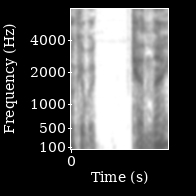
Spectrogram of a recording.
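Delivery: hushed whisper. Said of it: "you're whispering".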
